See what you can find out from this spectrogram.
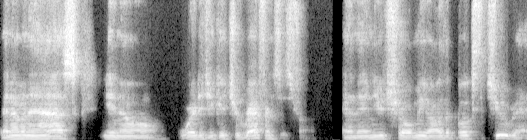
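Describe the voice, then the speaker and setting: Speaking at a fairly quick pace, a man with a very deep, low pitch comes through on a very clean recording with a silent background. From South Texas. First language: Spanish. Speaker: former coaching client, ex-fighter. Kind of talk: casual interview chat. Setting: podcast interview.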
